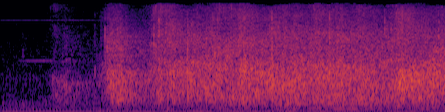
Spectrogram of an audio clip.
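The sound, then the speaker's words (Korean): Applause in a church as a pastor comes forward to greet children: after a brief quiet lull, a dense, steady burst of clapping starts abruptly and holds at an even, fairly soft level. “목사님께서 앞으로 나오셔서 일일이 아이들과 함께 사장을 나눌 때 큰 박수로 환영했으면 좋겠습니다”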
